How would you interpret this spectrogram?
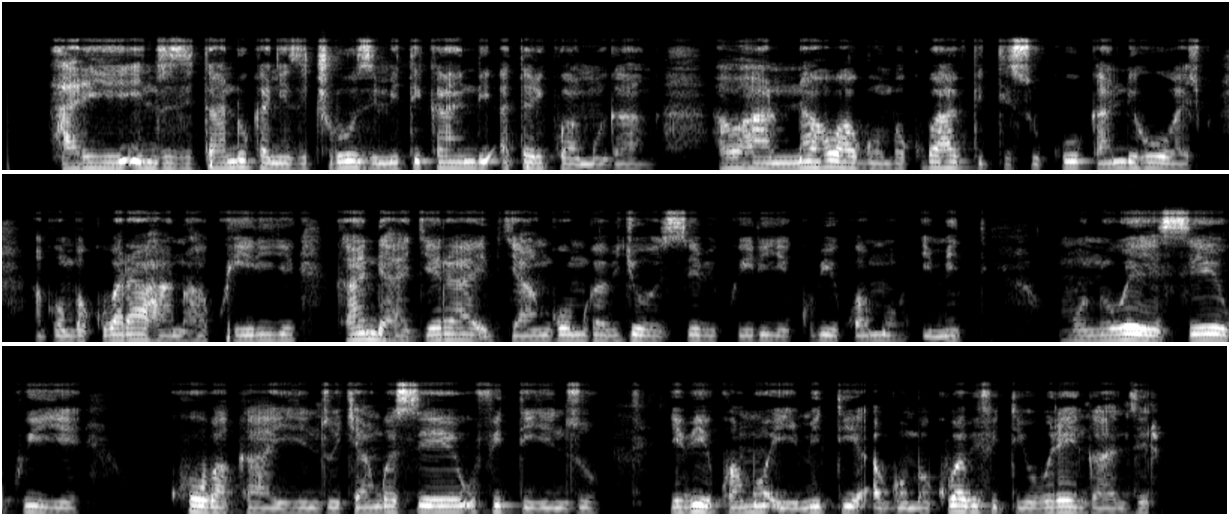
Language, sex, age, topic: Kinyarwanda, male, 18-24, health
